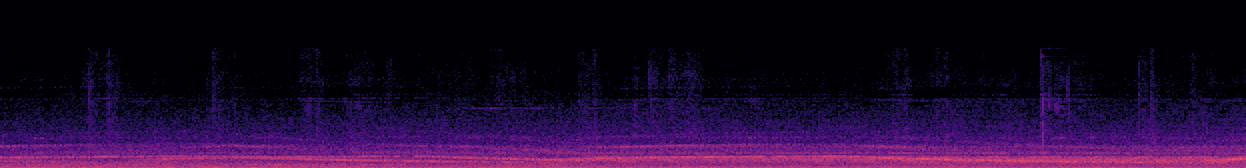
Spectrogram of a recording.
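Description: Emergency vehicle siren wailing, its pitch rising and falling slowly with a cycle every few seconds.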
